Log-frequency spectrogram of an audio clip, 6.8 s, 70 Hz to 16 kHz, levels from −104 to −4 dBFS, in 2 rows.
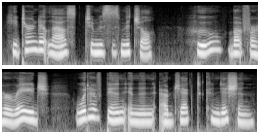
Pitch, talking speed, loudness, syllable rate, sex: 200 Hz, 165 wpm, -16 LUFS, 4.2 syllables/s, female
